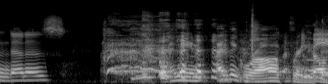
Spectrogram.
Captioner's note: cast laughing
